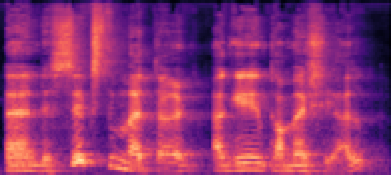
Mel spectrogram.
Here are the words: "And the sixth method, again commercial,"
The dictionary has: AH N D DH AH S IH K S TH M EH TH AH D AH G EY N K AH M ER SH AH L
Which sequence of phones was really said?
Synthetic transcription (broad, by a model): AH N D S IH K S T M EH T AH D AH G EY N K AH M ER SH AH L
